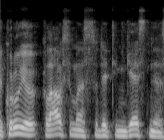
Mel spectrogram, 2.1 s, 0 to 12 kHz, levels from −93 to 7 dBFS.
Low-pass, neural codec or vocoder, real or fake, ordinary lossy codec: 7.2 kHz; codec, 16 kHz, 16 kbps, FunCodec, trained on Chinese and English, 50 frames a second; fake; Opus, 24 kbps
